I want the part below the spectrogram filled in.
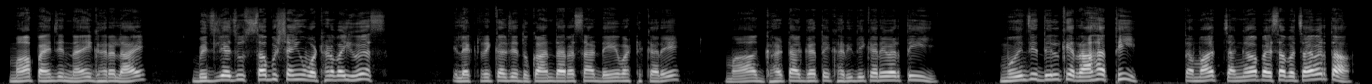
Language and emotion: Sindhi, happy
